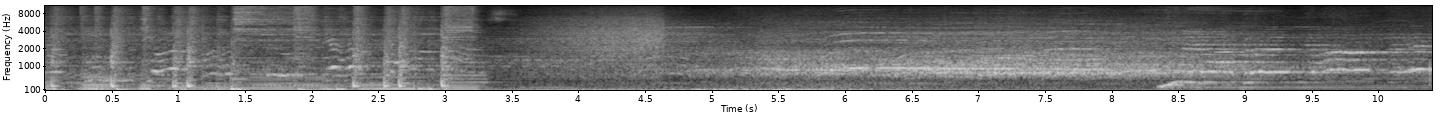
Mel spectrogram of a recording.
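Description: Pop band rehearsing with a drum kit, guitars and a singer, which cuts off suddenly after about three seconds. Then a large concert crowd, cheering and singing along over a low rumble, with the live band's music coming in near the end.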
